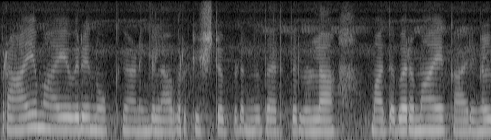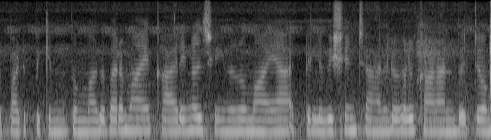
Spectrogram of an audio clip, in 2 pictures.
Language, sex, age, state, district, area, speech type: Malayalam, female, 18-30, Kerala, Pathanamthitta, urban, spontaneous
